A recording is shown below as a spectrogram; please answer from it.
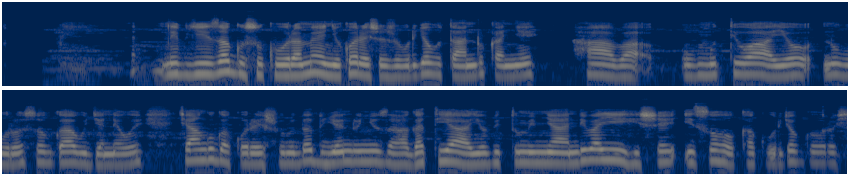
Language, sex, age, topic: Kinyarwanda, female, 25-35, health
